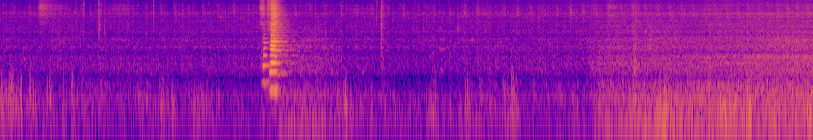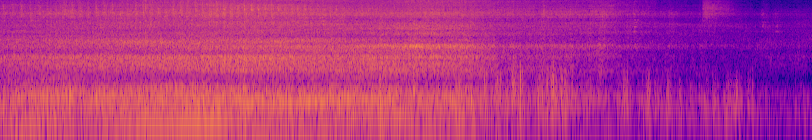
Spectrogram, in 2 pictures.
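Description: Derby Lightweight diesel multiple unit car gives one short horn toot about five seconds in, then its underfloor diesel engines work as it pulls past, growing louder to a peak around twenty seconds in and fading as it moves away.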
